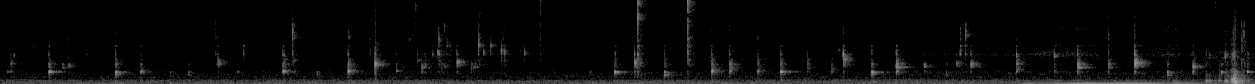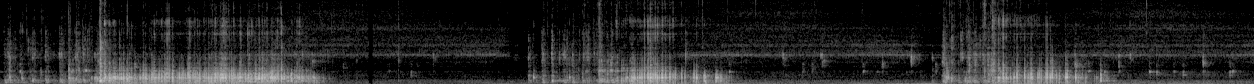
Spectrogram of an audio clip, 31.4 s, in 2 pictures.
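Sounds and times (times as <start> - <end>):
coffee machine: 15.1 - 19.8, 22.3 - 24.8, 27.4 - 30.5.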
